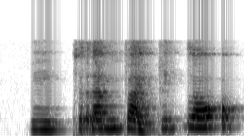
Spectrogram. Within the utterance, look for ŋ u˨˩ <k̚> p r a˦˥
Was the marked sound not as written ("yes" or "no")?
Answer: no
